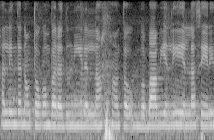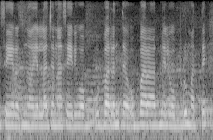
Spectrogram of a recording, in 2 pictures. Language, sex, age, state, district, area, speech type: Kannada, female, 30-45, Karnataka, Mandya, rural, spontaneous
